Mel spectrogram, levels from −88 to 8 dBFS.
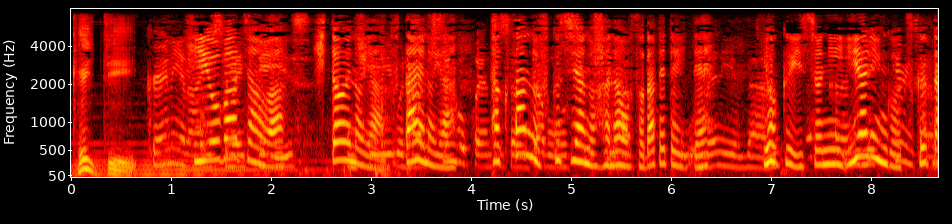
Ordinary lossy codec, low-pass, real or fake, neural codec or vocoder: none; 7.2 kHz; real; none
